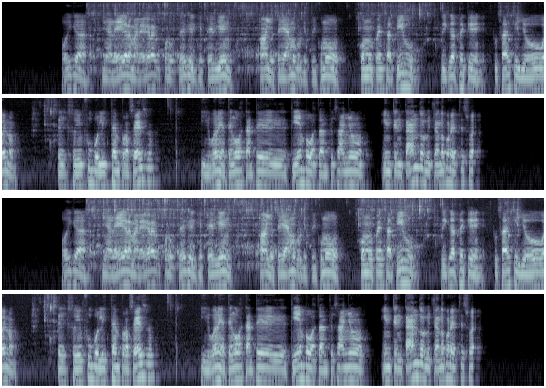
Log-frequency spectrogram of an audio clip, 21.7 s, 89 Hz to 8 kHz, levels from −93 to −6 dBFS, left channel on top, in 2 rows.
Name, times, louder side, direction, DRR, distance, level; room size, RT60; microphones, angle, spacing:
voice 1, 1.2-6.8 7.1-8.3 8.8-11.1 12.0-13.9 14.8-18.1 18.4-20.3, right 1 dB, 30° right, 1.4 m, -30 dB
sound 1, 1.7-10.8 11.4-12.1 13.0-13.1 13.4-13.5 14.1-14.5 15.5-15.6, right 7 dB, 85° right, 1.0 m, -39 dB
27.0 x 9.8 x 3.5 m
head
